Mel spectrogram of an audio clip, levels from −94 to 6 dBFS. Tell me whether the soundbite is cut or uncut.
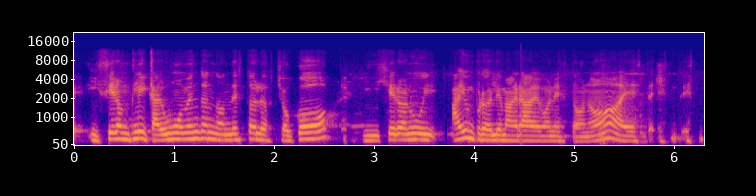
cut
